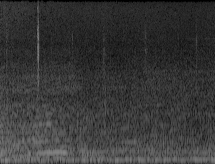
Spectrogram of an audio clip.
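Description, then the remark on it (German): A car engine runs steadily, a low rumbling hum with a slight shift in pitch as the car stops, turns and drives back the way it came, continuous throughout with no voices. “Und als ob sie der Geschichte eine Wendung geben wollte, stoppte sie ihren Wagen, drehte und fuhr den Weg zurück, den sie gekommen waren.”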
